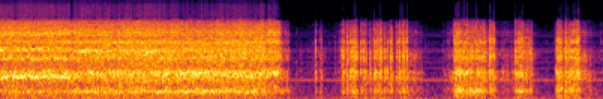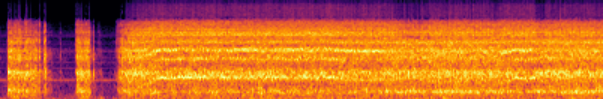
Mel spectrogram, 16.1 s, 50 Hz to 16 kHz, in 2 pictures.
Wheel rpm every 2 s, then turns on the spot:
220, 170, 20, 20, 40, 210, 210, 220.
4-8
